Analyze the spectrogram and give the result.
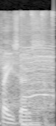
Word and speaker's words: Pacers: Así se pronuncia. Pacers.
